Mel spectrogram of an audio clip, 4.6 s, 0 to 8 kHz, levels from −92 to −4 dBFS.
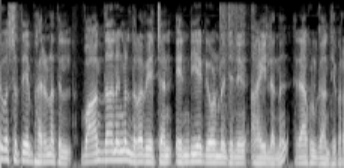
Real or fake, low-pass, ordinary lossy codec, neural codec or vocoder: fake; 7.2 kHz; none; codec, 16 kHz, 16 kbps, FunCodec, trained on LibriTTS, 50 frames a second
